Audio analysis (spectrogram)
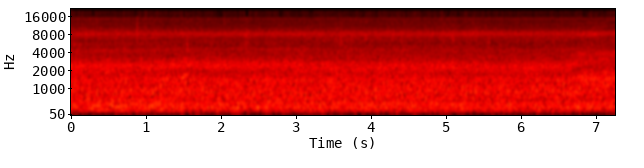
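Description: Continuous rushing of a flowing river, a dense steady hiss and gurgle of moving water with no pauses, close and fairly loud, with no talking.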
